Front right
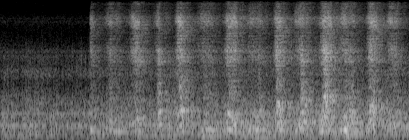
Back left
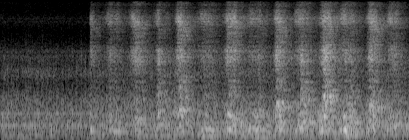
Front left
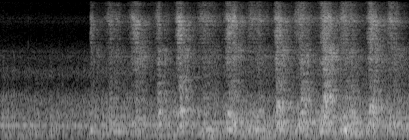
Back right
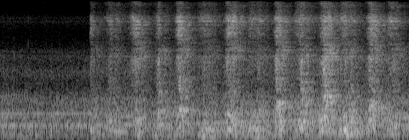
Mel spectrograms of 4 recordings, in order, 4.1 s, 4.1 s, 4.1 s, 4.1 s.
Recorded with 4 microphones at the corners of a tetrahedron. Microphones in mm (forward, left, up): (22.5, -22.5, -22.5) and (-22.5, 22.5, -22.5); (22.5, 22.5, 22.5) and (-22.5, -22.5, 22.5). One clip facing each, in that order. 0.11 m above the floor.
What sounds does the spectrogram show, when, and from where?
0.9 s sawing: 165° right, 2.5 m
